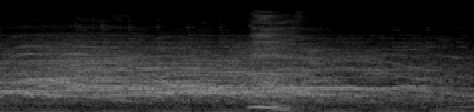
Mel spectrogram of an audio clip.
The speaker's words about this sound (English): Oh, it feels so good to have y'all screaming at us.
